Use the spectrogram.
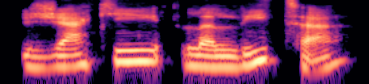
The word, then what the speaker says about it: Jaqui Lalita: My name again is David Startouch, and we have Jacqui Lalita. Did I say it right? Yes, you did. Close.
